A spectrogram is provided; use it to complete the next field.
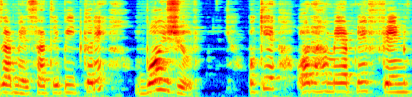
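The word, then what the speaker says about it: bonjour: respectful person को किसी को हम क्या बोलेंगे बन जूर हमें किसी को हेलो बोलना है क्या बोलेंगे बन जूर प्लीज आप मेरे साथ रिपीट करें बजर ओके और हमें अपने फ्रेंड को या अपने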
